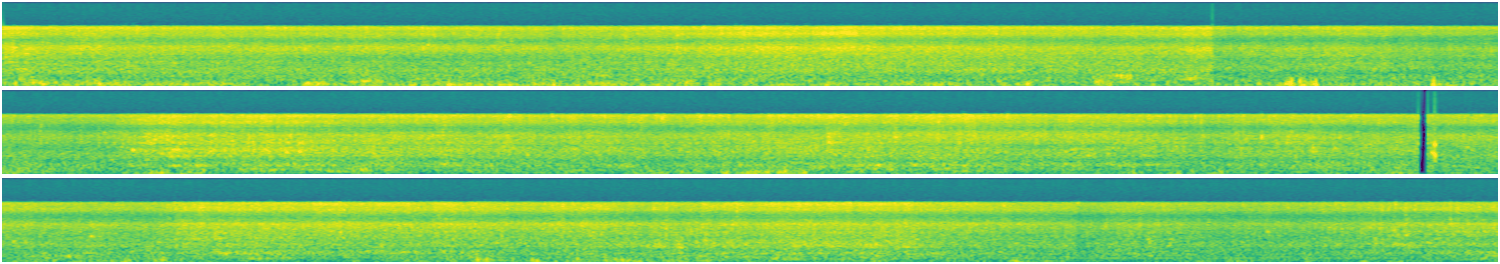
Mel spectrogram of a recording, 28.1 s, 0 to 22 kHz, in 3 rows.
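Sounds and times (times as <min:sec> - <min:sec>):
wind gusts on microphone: 0:00.0 - 0:09.5, 0:10.2 - 0:17.2, 0:19.3 - 0:24.3
sea water trickling over rocks: 0:00.0 - 0:28.0
surf washing: 0:00.0 - 0:28.0.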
